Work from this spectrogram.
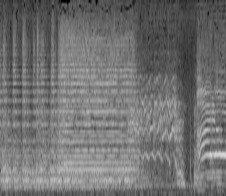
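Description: A horse whinnies loudly in an old Lone Ranger radio recording, with a long, bright, quavering neigh that rises and falls, and a second shorter whinny near the end over a busy background.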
